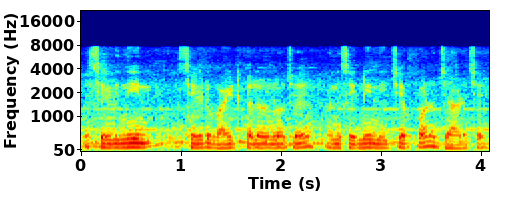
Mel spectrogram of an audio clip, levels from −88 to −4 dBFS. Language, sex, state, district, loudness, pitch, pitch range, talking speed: Gujarati, male, Gujarat, Gandhinagar, -17 LUFS, 110 Hz, 105-120 Hz, 190 wpm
